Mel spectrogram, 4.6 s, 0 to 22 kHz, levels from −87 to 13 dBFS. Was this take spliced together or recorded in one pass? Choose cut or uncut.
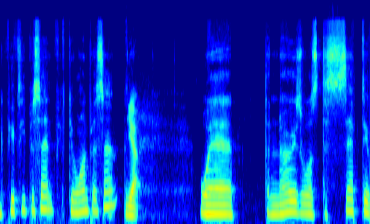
uncut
